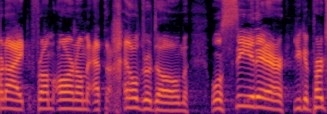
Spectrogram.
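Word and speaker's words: GelreDome: Gelderdome.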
